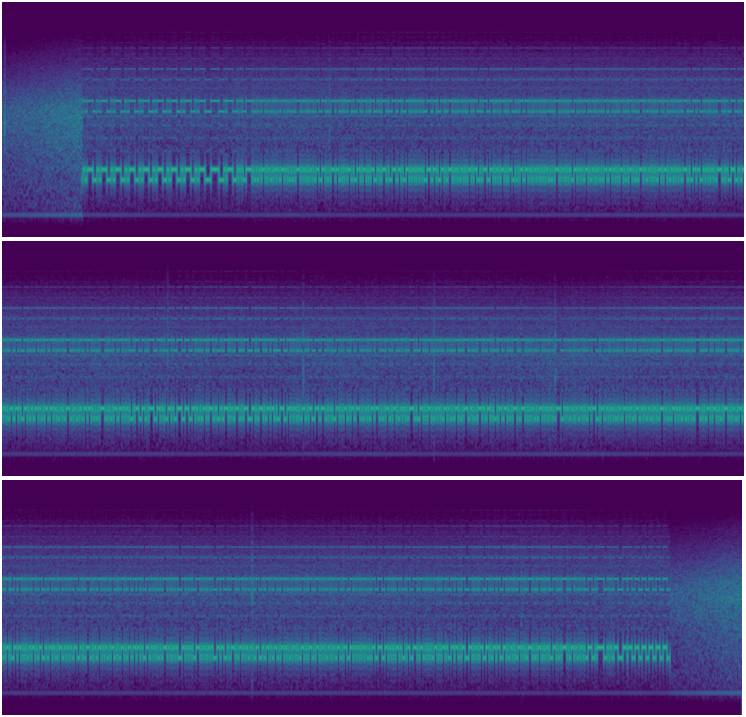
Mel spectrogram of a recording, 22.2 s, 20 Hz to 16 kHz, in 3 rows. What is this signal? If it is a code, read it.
NAVTEX (SITOR-B), 100 baud, 170 Hz shift, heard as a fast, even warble, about 1000 Hz centre, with static crashes and a steady whistle near 370 Hz. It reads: SGMTG CWQEV PQVEA YTGIG SBRQI EWZLZ MLHSD TTPOZ ZIKVW MVPXK XNWXL NITTY LIEAG UHIIB HDQYS NZHIB UBFPP VFZMS XEXPM FVRXC ZCELQ SPTFV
